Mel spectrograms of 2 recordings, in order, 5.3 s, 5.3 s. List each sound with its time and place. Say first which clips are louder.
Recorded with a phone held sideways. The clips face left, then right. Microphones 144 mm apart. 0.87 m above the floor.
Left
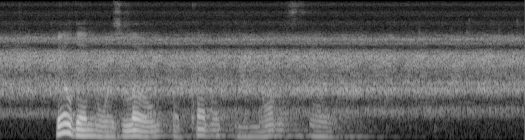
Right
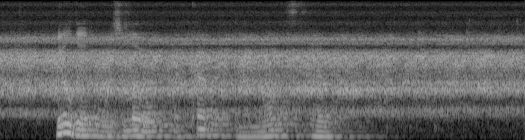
0.6 s a man speaking: left 10 dB; 45° left (ahead or behind), 0.5 m; by 3.5 s 25° left (ahead or behind), 2 m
